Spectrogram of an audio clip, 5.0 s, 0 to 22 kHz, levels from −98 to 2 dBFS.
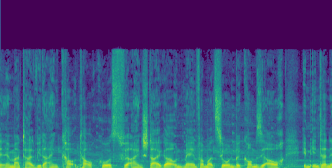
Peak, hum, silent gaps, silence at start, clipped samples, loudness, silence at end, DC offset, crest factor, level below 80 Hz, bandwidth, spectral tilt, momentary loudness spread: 0 dBFS; none; none; 0 s; under 0.1%; -14 LUFS; 0 s; under 0.1%; 12 dB; -30 dBFS; 16 kHz; -6 dB/octave; 5 LU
